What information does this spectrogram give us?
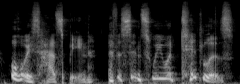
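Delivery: put-on very high, fluttery old-lady voice; kindly old lady. Daisy offers Hugo tea and introduces herself, high fluttery old-lady voice. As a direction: offer the tea like a doting granny.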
